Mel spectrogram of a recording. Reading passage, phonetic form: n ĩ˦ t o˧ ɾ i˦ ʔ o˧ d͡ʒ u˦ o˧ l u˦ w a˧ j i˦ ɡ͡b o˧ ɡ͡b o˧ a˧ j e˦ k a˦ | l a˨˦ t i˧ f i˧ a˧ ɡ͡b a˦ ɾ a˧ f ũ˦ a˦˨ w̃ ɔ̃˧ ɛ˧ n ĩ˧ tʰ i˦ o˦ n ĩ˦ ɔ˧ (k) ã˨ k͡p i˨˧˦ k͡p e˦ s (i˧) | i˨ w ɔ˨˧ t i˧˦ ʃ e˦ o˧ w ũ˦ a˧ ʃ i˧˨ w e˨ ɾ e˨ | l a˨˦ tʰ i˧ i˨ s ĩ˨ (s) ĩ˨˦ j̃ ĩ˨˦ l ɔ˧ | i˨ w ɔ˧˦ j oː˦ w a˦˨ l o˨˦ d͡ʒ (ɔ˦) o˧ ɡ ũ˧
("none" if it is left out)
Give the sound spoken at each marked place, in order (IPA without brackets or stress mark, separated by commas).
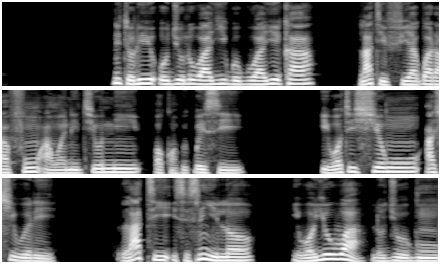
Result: k, i˧, s, u˦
